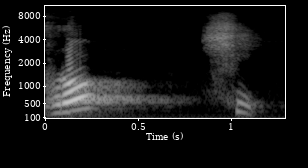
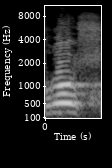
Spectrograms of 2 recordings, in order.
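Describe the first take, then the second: First: The last syllable is said as 'si'. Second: The last syllable is said as 'shwi'. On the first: The speaker calls it right. "어말에는 시" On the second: The speaker calls it wrong. "브러쉬 아니고"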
